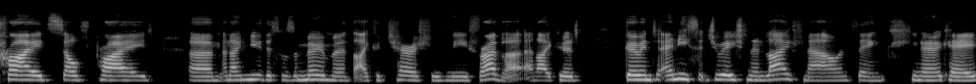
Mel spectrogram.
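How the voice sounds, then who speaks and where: In a very clean recording with a silent background, a woman with a British accent speaks at a moderate pace, her medium-pitched voice bright and sharp in tone and her intonation monotone and flat. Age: 20s. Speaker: mountaineer. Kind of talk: interview. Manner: frequent fillers (um, you know).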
